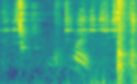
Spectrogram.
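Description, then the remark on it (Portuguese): A sparkling wine bottle is sabered open with a blade, the pressure forcing the cork out: two sharp, bright glassy cracks about a second apart, fairly loud, with faint voices murmuring in between. “quando a gente estoura uma garrafa de espumante, né? Com, uma, com um sabre, com, com uma faca”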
